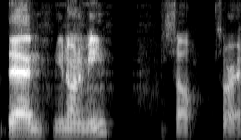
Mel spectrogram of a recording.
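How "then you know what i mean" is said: talking through a yawn; words stretched by a yawn. Real, not acted. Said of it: "I was yawning right there".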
